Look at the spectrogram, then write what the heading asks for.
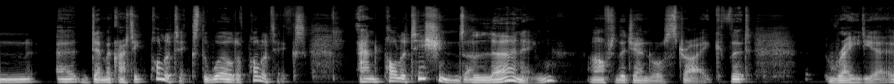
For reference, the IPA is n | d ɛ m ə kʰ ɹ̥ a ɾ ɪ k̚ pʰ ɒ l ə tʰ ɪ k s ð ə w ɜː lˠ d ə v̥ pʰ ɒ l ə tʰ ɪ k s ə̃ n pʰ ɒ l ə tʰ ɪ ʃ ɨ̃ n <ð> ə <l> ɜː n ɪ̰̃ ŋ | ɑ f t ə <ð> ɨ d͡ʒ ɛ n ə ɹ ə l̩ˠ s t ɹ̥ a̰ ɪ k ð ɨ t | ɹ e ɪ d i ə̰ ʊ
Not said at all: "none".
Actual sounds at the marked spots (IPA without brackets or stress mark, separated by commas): z, l, ð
